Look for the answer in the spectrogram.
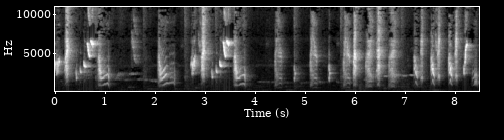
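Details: Long-tailed shrike in full song, pouring out fast, varied, richly filled phrases of sharp chattering bursts, rising and falling whistles and harsh squawks in dense clusters over a faint low hum.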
